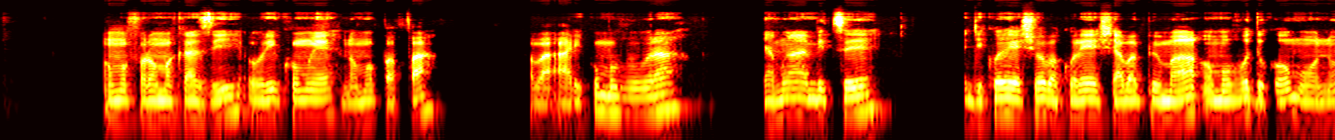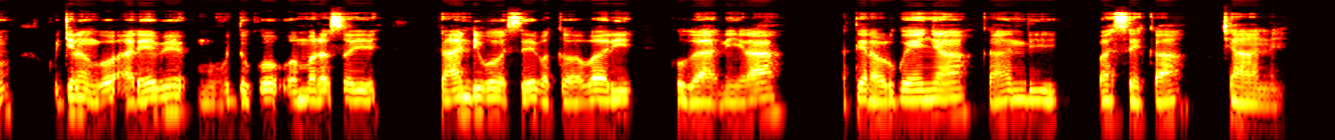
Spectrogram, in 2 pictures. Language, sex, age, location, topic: Kinyarwanda, male, 18-24, Kigali, health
